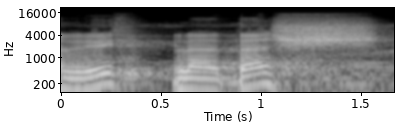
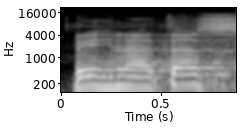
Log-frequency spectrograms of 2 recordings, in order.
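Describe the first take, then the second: First: The final consonant is a spread, rushing sh. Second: The final consonant is a sharp hissing s. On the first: The speaker calls it right. "harusnya rihlatash, deras" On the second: The speaker calls it wrong.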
